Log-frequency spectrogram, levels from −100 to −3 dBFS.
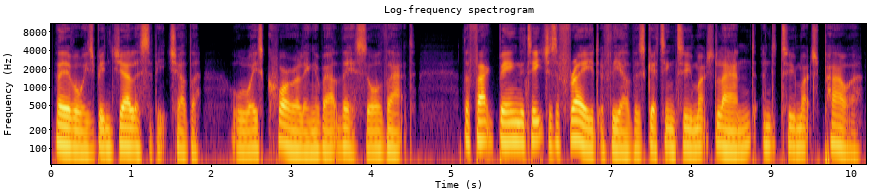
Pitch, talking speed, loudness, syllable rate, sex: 105 Hz, 190 wpm, -21 LUFS, 4.8 syllables/s, male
